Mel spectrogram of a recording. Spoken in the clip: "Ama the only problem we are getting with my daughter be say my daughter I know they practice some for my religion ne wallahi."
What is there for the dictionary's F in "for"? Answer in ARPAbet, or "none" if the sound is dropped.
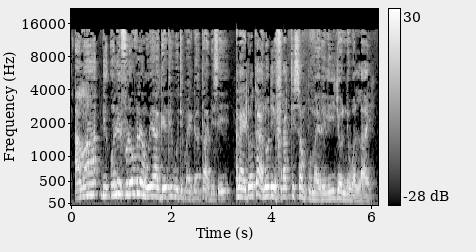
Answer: P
